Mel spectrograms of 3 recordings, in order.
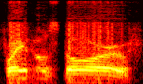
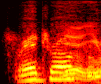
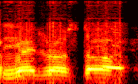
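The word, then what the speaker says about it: Fredro Starr: I say his name what is it Fredo star what's the name Fredro right yeah Fredro star his new song 160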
